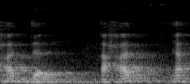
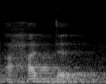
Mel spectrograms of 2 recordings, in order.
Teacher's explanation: لساني سكن في سقف الفم من قدام، وتاني حاجة صوت الدال او حرف الدال ما طلعش، فلازم اعمل ايه؟ لازم اقلقلها، ان انا اقلقل لساني من المكان اللي سكن فيه وانزله لتحت بفتحة علشان الدال تطلع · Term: القلقلة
